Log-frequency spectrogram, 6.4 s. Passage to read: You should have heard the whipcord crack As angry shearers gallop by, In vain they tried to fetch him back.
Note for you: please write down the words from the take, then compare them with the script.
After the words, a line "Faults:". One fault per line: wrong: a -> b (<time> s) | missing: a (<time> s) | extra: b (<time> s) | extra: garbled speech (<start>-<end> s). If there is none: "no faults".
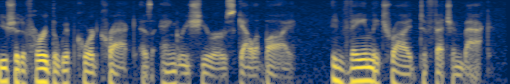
You should have heard the whipcord crack As angry shearers gallop by, In vain they tried to fetch him back.
Faults:
no faults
